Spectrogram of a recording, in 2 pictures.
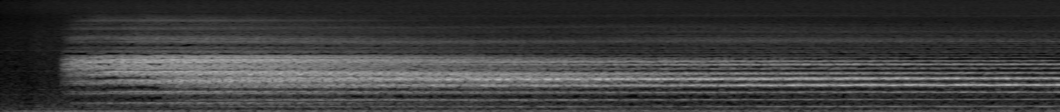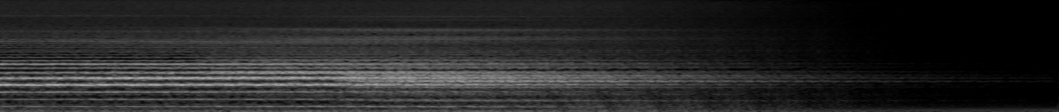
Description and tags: Sometimes i Scare Myself
I didn't know I could sing that well! It's obviously processed a bit, but wow...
